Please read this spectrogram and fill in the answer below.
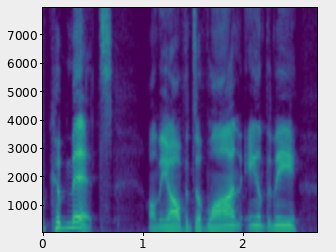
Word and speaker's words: Antoni: over there it's Anthony it's actually pronounced Anthony Anthony okamuro he becomes Tennessee's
